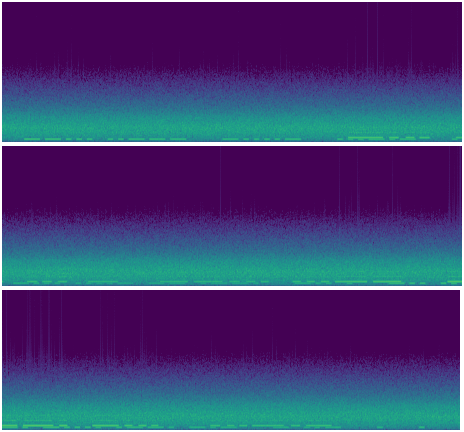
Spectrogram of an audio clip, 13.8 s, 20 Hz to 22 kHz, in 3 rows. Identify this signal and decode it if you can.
Morse code, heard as two keyed tones, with radio static and fading. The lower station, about 23 wpm, 540 Hz: 72 - <SK> EB4MP DE DF6PK TU E E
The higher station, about 17 wpm, 800 Hz: BEST 73 GB <SK>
